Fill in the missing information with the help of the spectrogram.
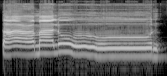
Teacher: ওয়াকফের সময় তিন আলিফ টান দিব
